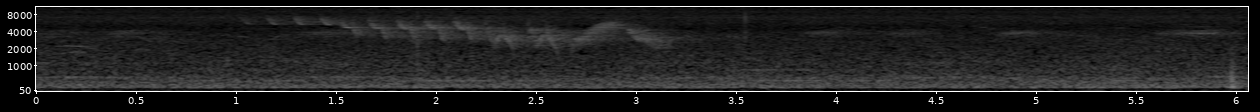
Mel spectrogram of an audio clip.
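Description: A songbird sings a quick run of short high notes, each sliding downward, about a second in. A few fainter high calls follow later, over faint steady outdoor background noise.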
